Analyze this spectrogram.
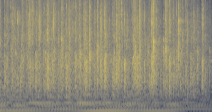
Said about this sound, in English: Come on. Give Jesus Christ a clap offering now. Come on.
